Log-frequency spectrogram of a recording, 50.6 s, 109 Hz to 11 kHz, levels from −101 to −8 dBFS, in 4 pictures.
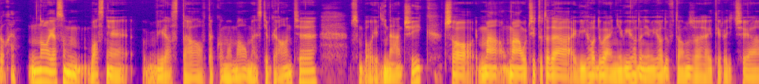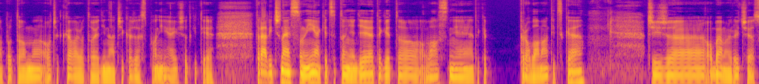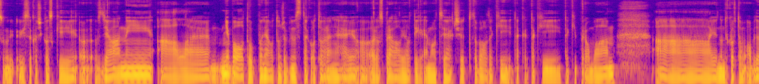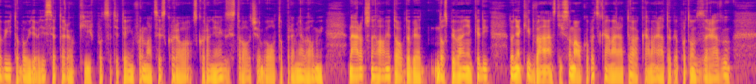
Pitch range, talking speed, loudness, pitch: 80-90 Hz, 150 wpm, -24 LUFS, 80 Hz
